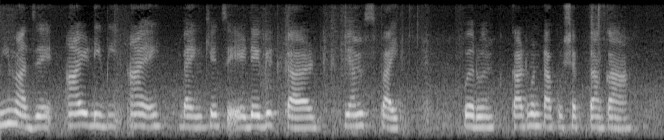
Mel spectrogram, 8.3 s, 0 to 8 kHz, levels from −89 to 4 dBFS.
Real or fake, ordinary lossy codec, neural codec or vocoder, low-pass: fake; none; codec, 16 kHz in and 24 kHz out, 1 kbps, XY-Tokenizer; 7.2 kHz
